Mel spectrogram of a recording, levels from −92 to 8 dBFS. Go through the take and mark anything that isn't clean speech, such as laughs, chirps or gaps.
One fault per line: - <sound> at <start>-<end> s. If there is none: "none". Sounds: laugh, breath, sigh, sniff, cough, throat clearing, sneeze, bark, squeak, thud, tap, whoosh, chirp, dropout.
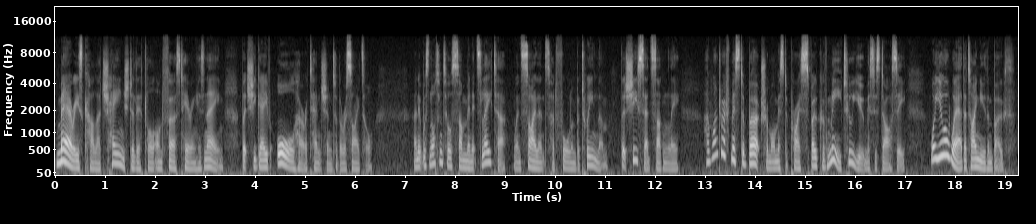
none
